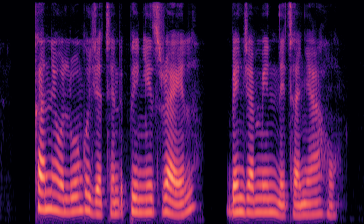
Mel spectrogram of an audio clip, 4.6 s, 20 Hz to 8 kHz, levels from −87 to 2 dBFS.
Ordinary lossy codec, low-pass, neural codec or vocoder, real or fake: none; none; codec, 16 kHz, 4.8 kbps, FACodec; fake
